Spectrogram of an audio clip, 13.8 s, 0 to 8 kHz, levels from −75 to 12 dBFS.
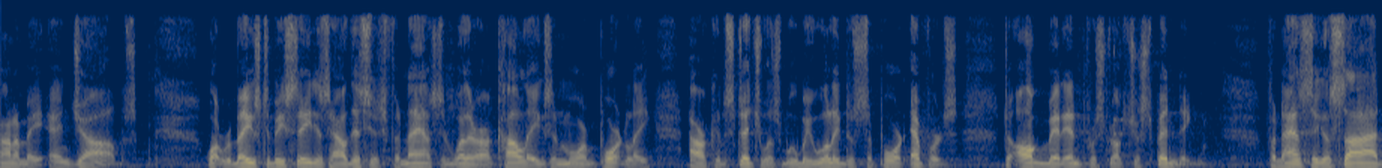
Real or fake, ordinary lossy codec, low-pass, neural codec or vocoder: real; MP3, 64 kbps; 7.2 kHz; none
